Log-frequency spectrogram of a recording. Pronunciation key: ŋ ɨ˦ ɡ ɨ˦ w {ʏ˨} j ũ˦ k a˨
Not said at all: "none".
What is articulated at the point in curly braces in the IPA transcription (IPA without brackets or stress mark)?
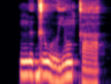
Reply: u˨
